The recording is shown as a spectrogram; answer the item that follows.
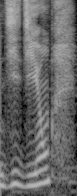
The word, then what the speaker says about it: Didion: Et très touchant, moi, Madame Didion, je voudrais, parce que vous le prononcez tellement bien à l'anglaise, mais je vais peut-être l'épeler pour les amis qui nous écoutent. Didion, c'est D-I-D-I-O-N, voilà.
